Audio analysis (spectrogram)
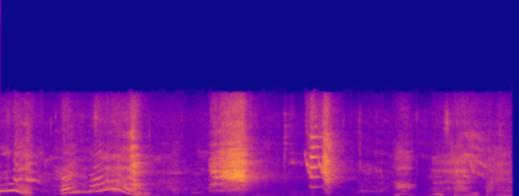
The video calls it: Yellow-Naped Amazon Parrots Talking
